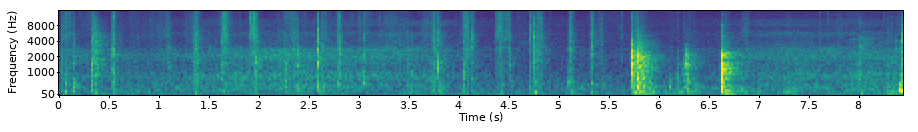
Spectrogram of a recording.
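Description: Tarot cards are shuffled by hand in quick, crisp, rhythmic riffles and taps, close and fairly quiet, with a couple of sharper slaps near the end.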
